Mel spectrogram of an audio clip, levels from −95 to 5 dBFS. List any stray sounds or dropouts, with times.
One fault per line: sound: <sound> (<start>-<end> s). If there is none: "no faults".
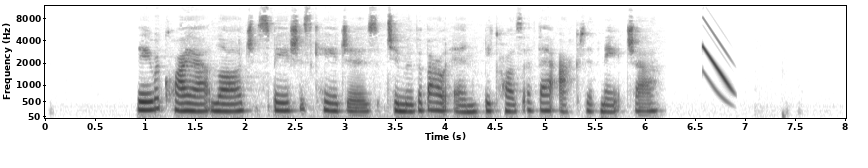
sound: chirp (6.6-6.9 s)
